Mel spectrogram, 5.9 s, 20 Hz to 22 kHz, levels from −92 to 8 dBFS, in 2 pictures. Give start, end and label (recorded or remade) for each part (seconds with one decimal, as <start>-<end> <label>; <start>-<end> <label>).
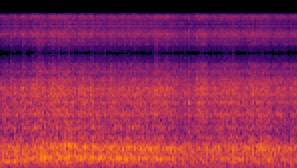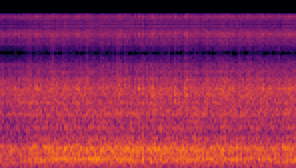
0.0-0.8 recorded; 0.8-3.3 remade; 3.3-5.9 recorded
